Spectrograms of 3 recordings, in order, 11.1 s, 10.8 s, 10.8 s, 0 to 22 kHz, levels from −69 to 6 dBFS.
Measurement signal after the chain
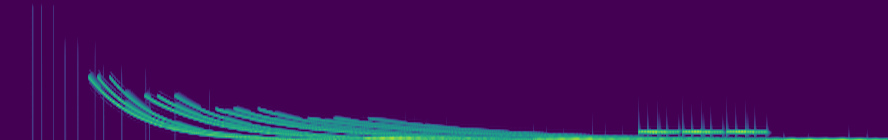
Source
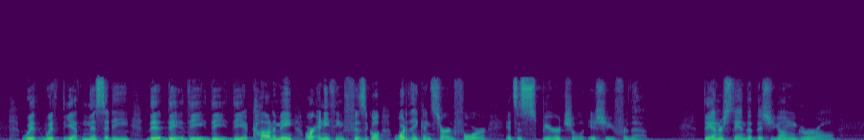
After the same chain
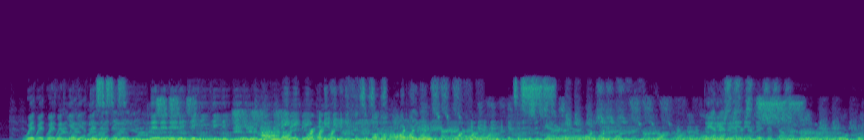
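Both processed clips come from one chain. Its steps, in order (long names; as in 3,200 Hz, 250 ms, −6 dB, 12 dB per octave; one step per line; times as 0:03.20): loudspeakers that aren't time-aligned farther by 39 metres −2 dB, 91 metres −5 dB
delay with pitch and tempo change per echo 246 ms, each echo −6 semitones, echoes 3
flanger 1.6 Hz, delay 7.3 ms, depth 6.3 ms, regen +36%
level +5.5 dB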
